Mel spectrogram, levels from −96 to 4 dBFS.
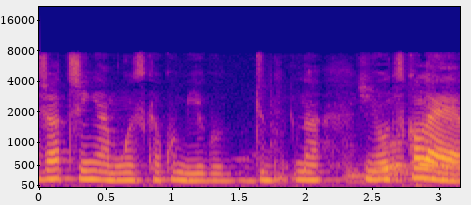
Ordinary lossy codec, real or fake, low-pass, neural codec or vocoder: none; real; none; none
